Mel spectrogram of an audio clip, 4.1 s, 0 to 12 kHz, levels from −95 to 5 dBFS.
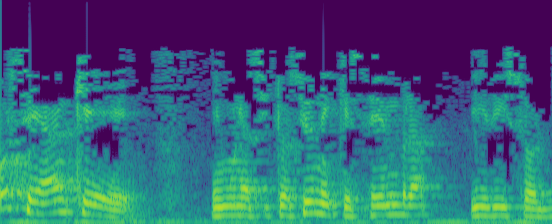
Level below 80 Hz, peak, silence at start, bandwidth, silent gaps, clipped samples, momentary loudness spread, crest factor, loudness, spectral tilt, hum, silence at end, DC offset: -30 dBFS; 0 dBFS; 0 s; 6 kHz; none; under 0.1%; 10 LU; 14 dB; -14 LUFS; -9 dB/octave; none; 0 s; under 0.1%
